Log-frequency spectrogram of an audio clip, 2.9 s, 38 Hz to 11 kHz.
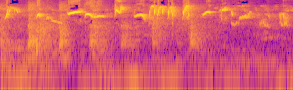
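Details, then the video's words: Kept mountain white-eye from Mount Slamet, a bulk-caught bird ten days into learning wild-style singing: rapid high thin chirps and short sliding whistles tumble together in quick bursts, with a low steady hum underneath. "Pleci gunung slamet ombyokan 10 hari belajar ngalas"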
